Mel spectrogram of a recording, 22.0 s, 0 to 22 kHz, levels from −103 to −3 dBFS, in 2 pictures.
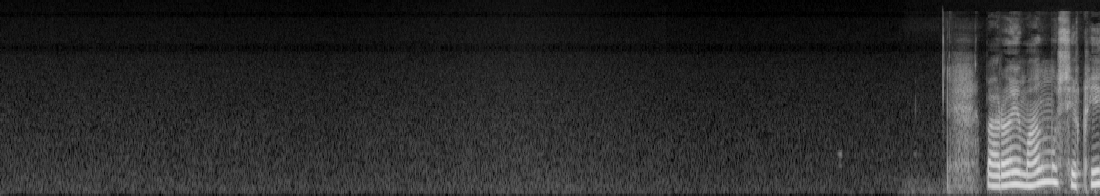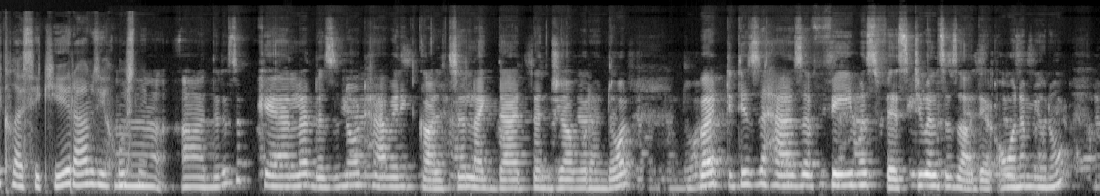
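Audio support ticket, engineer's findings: Delayed copy of the voice, about 0.75 s behind: brief scraps at 13.06–13.14 s and 13.57–13.65 s, then sustained 14.41–18.0 s and 18.79 s to end, rising from barely audible to clearly present. Echo leak, likely far-end loudspeaker pickup incompletely removed by its echo canceller.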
